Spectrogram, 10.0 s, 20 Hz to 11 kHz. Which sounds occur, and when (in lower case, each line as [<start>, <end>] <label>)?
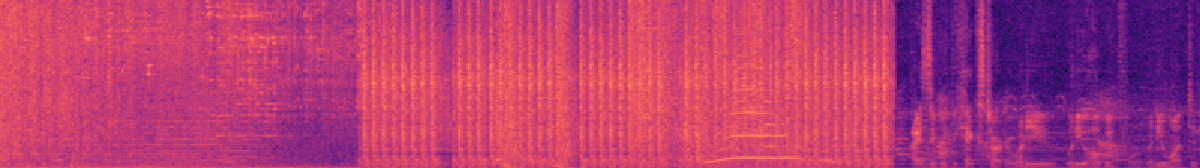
[0.00, 2.21] music
[0.00, 2.95] explosion
[1.04, 2.53] shatter
[2.95, 7.41] gunfire
[5.82, 6.76] shout
[7.43, 9.27] kid speaking
[7.45, 10.00] mechanisms
[7.54, 8.75] man speaking
[8.87, 10.00] man speaking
